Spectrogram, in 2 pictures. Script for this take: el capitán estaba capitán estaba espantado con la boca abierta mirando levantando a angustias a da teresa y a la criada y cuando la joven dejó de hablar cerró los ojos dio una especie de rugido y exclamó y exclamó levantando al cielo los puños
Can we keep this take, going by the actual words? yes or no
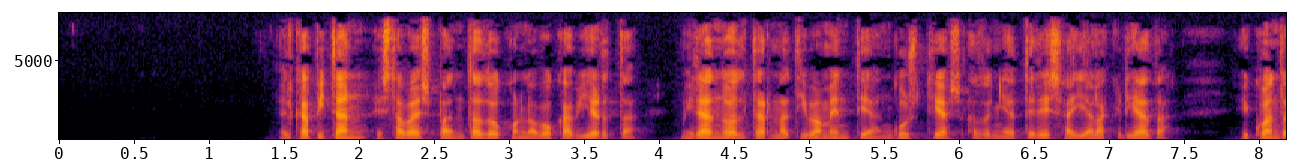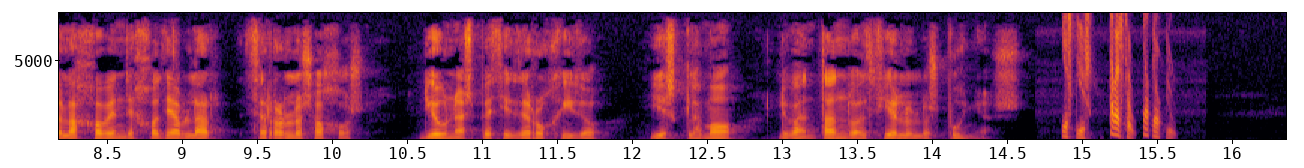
no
